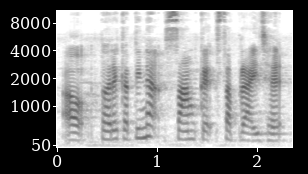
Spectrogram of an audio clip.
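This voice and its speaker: A woman voicing a caring, gently bossy young husband in a cartoon, speaking with a Bhojpuri accent. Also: mid-range voice, normal speed, slight background noise, natural voice.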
